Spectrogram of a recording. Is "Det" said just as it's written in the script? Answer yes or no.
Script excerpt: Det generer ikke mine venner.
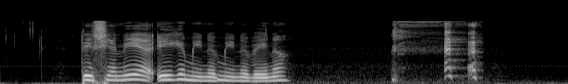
yes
